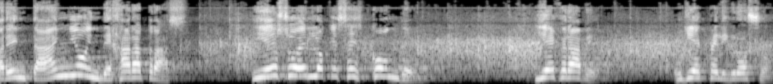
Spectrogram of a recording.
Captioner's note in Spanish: Aplausos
